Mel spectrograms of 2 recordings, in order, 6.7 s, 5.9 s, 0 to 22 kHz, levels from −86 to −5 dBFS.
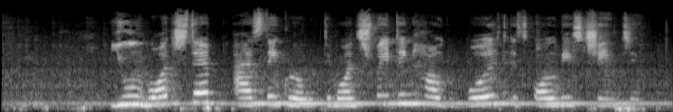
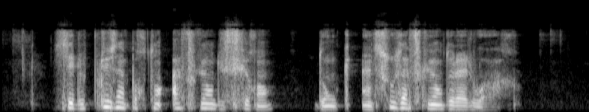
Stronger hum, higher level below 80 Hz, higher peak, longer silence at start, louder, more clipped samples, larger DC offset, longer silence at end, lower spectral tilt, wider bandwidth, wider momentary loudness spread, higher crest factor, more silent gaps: neither; about the same, -58 dBFS vs -60 dBFS; about the same, -4 dBFS vs -2 dBFS; second, 0.05 s vs 0.55 s; about the same, -20 LUFS vs -19 LUFS; neither; neither; second, 0 s vs 0.75 s; about the same, -3.5 dB/octave vs -3.5 dB/octave; first, 15 kHz vs 9.8 kHz; first, 19 LU vs 10 LU; about the same, 16 dB vs 20 dB; neither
